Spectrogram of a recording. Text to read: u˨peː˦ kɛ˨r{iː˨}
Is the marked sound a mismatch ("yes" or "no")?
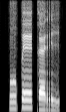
yes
